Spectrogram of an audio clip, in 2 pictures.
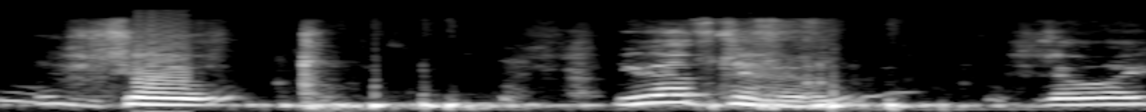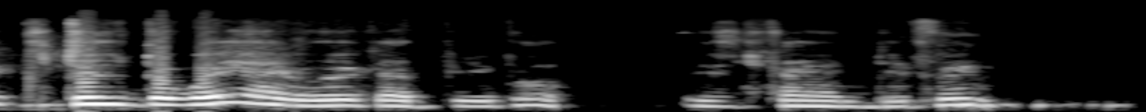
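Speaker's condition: Cerebral palsy; uses wheelchair

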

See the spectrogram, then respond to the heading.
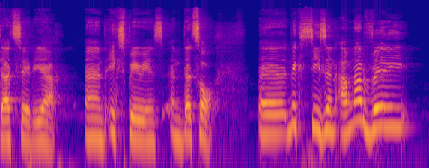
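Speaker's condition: No condition

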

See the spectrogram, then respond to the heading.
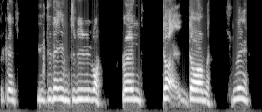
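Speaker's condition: Cerebral palsy; expected non-verbal

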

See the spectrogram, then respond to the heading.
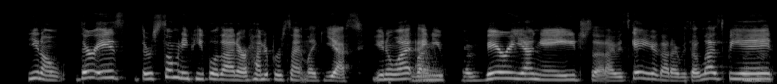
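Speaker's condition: No condition

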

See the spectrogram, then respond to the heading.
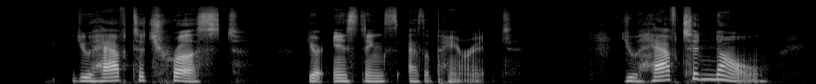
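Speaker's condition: No condition

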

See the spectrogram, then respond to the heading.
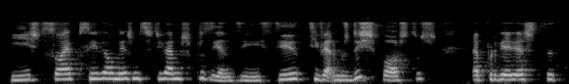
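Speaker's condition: No condition

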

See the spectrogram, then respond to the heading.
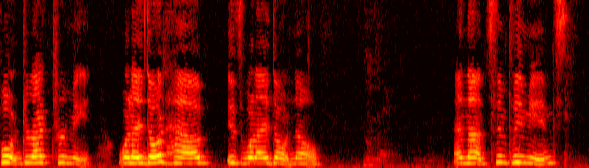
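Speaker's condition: Cerebral palsy; since birth

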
